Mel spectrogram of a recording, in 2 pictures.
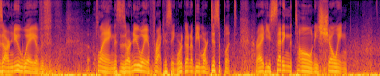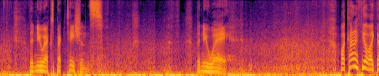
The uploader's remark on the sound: A casual chat while walking.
